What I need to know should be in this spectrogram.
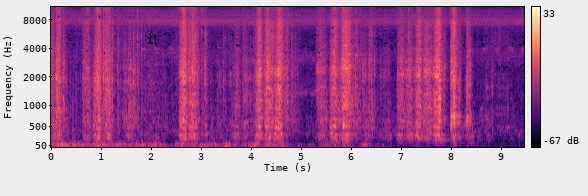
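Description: A knife scrapes and shaves along a bamboo pole in quick strokes.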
